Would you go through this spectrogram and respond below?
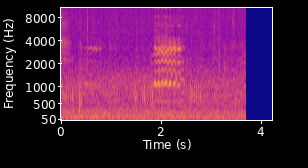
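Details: Goat giving one wavering, tremulous bleat of about half a second, pulsing rapidly near the middle of the clip, over a steady hum of background noise before the sound cuts off.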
